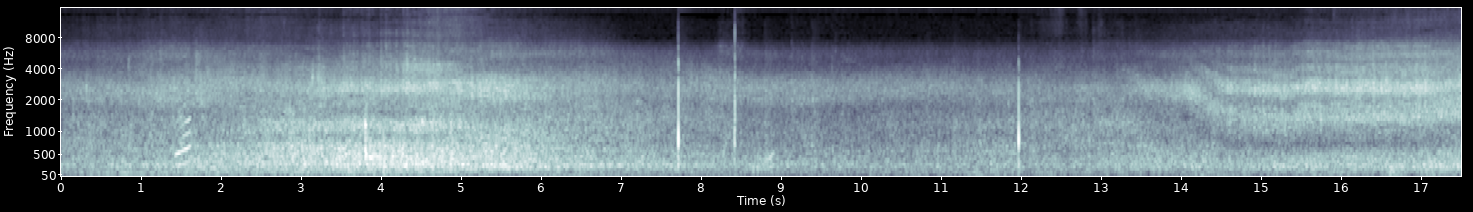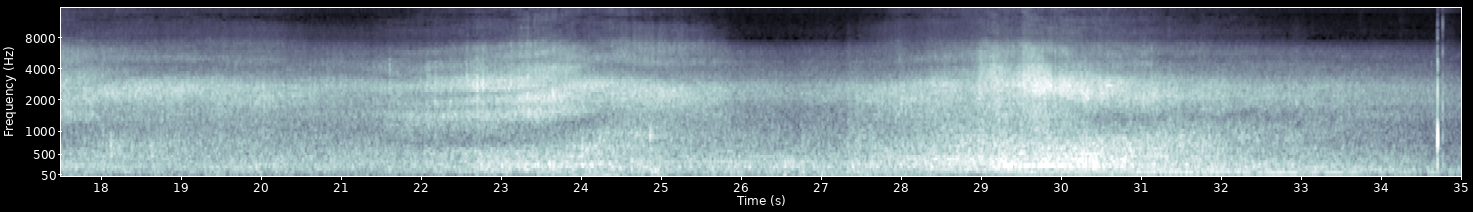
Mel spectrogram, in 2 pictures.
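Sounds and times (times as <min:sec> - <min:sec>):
car tyres hissing on wet road: 0:00.0 - 0:34.5.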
